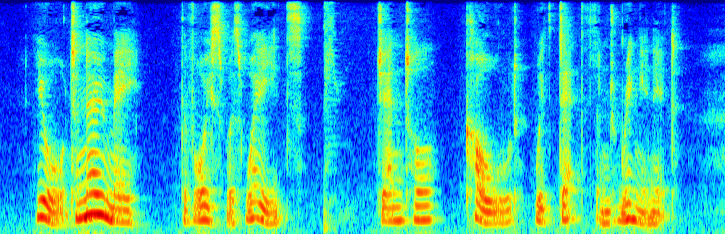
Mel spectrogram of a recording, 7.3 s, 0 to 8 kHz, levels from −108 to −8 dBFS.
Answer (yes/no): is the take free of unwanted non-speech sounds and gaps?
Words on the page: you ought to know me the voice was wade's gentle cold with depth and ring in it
no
